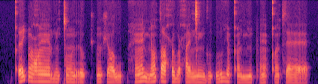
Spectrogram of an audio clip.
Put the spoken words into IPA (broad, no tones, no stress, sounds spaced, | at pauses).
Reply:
qʼ i ʔ õ ʕ æ̃ː b ẽ ǀ õ r o ʔ t͡ʃʼ ũ ʃ ɒ w | h æ̃ nʲ õ tˤ i ħ u ħ æ ŋ͡ǀ ẽ ɡ u ʔ u ɦ ĩ qʼ ẽ d nʲ ũ pʼ æ̃ ʔ qʼ ũ t͡s æː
